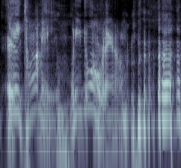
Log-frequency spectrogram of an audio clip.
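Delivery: rough, creaky, drawn-out voice. Answering a viewer question about Cape Fear: shitty Nick Nolte impression. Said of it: "my shitty Nick Nolte impression".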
